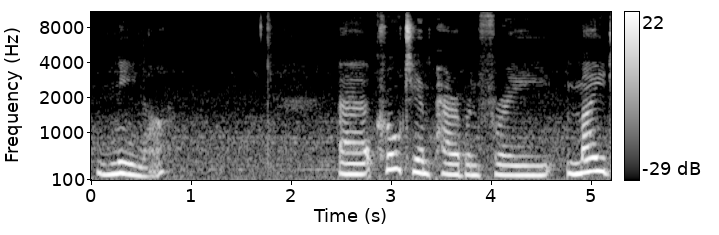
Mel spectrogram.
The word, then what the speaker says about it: 3INA: It's 3INA, pronounced Nina.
